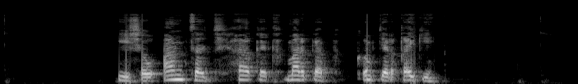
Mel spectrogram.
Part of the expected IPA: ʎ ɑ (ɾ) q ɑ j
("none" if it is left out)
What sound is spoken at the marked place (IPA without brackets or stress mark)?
ɾ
